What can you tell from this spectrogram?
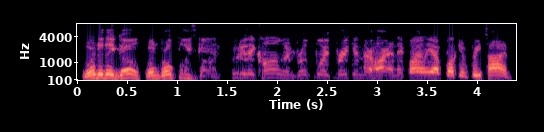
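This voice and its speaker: Blunt, fast-talking profane man. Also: high-pitched, steady tone, gravelly, husky, dull audio. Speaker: host giving dating advice. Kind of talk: casual advice chat. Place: in a car.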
